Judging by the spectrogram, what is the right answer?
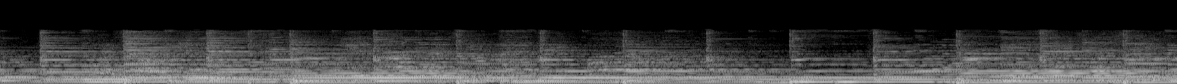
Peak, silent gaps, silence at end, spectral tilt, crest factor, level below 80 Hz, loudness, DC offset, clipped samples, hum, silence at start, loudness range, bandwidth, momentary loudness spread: -8 dBFS; none; 0 s; -10 dB/octave; 12 dB; -38 dBFS; -22 LUFS; under 0.1%; under 0.1%; none; 0 s; 2 LU; 5.4 kHz; 5 LU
